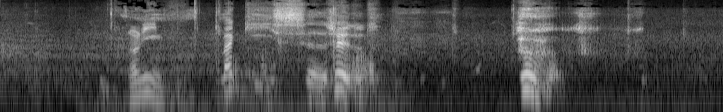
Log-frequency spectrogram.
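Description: A young man talks calmly and close up, outdoors.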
